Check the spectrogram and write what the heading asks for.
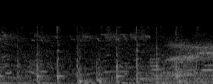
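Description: Irregular light wooden clacks and knocks of full-length prostrations on wooden boards, over a murmur of voices in a crowd.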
